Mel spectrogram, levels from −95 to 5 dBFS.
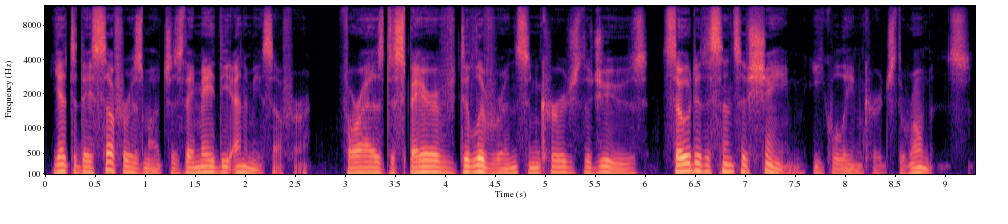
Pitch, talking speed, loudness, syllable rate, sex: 110 Hz, 195 wpm, -19 LUFS, 5.7 syllables/s, male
